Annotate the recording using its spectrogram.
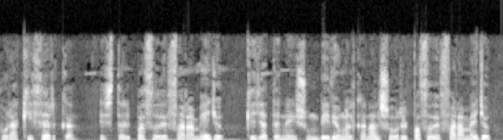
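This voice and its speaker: Strolling through a village outdoors, this woman host gives a chatty, casual tour for her travel vlog, pointing out sights along the way. Her voice is medium-pitched and dark-toned at a normal speed, and her stuffy cold makes it nasal and congested.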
